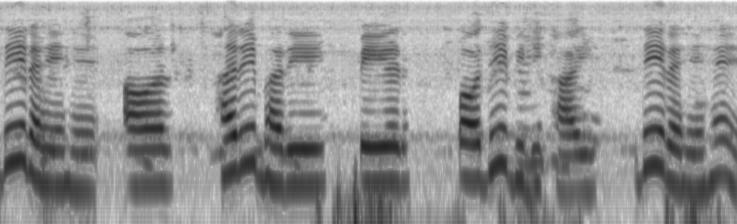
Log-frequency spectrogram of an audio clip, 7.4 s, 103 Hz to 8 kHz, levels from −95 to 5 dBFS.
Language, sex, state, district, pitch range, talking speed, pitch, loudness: Hindi, female, Bihar, West Champaran, 215-260 Hz, 105 wpm, 230 Hz, -16 LUFS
